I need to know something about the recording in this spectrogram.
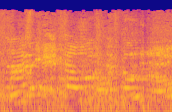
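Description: Overlapping chatter of several young children and adults talking at once, a steady babble of voices with no single clear speaker.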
